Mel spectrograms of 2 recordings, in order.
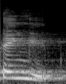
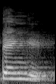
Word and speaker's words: tenge: Kazakhstan का जो capital है वो है अस्ताना, और इसकी जो करेंसी है वो है टेंगे, TENGE, टेंगे।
